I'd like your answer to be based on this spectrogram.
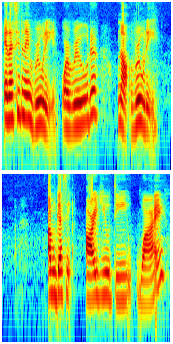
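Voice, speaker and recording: A woman's voice: medium pitch, slow pace. Chatty woman reading tarot. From Puerto Rico. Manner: rambling, self-deprecating, repeats phrases for emphasis. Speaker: tarot reader, host.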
